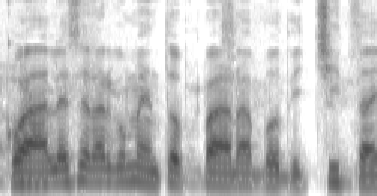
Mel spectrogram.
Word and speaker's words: bodhicitta: No se pronuncia bodhicitta con C, es cha, es CH, duh.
